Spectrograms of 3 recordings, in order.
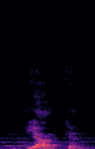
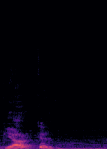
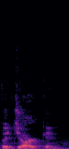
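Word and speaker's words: Bjarkan: For the J in Bjarken, it is a Y sound, like ya, ya. And to say it with a J is a bit odd because it sounds like Bajarken.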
